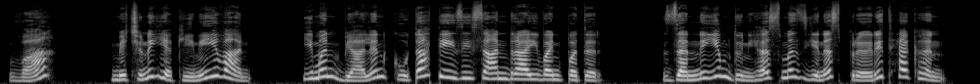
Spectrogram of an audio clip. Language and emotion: Kashmiri, surprised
